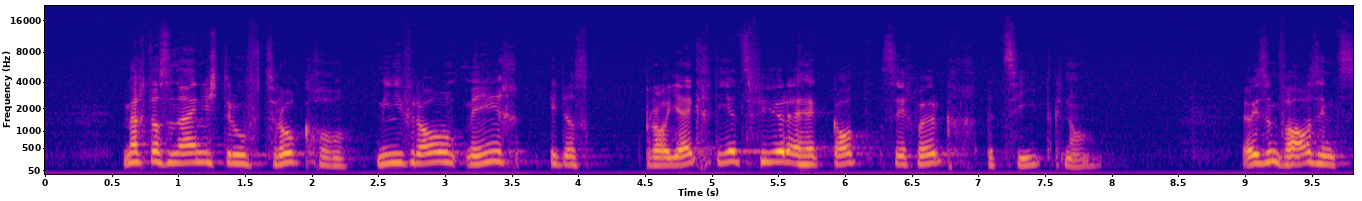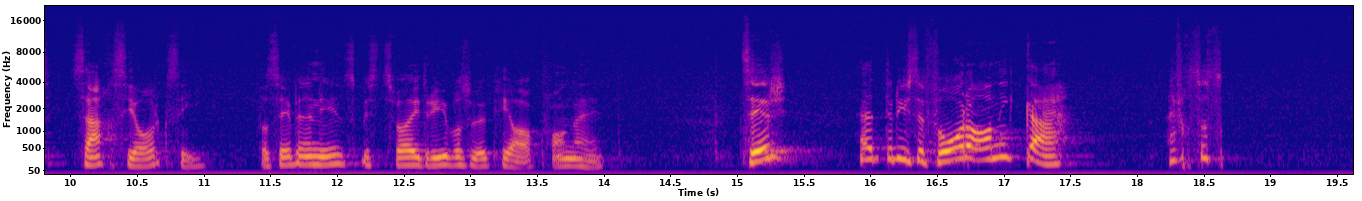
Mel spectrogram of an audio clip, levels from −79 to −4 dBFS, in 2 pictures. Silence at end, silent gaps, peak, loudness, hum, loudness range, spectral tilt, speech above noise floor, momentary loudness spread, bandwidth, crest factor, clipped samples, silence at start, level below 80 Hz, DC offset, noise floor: 0.95 s; none; -6 dBFS; -27 LUFS; none; 6 LU; -6.5 dB/octave; 33 dB; 17 LU; 18 kHz; 20 dB; under 0.1%; 0.6 s; -82 dBFS; under 0.1%; -59 dBFS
